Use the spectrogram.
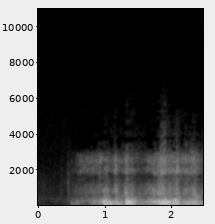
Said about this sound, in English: Now, when I press this buzzer, the stone door will swing open.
